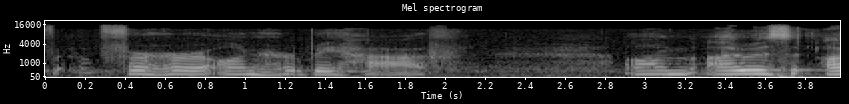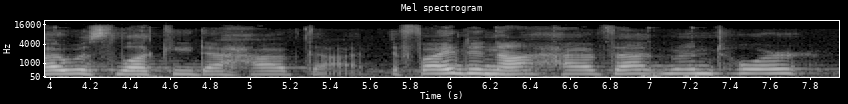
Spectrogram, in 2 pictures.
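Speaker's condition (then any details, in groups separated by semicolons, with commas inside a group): Cerebral palsy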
